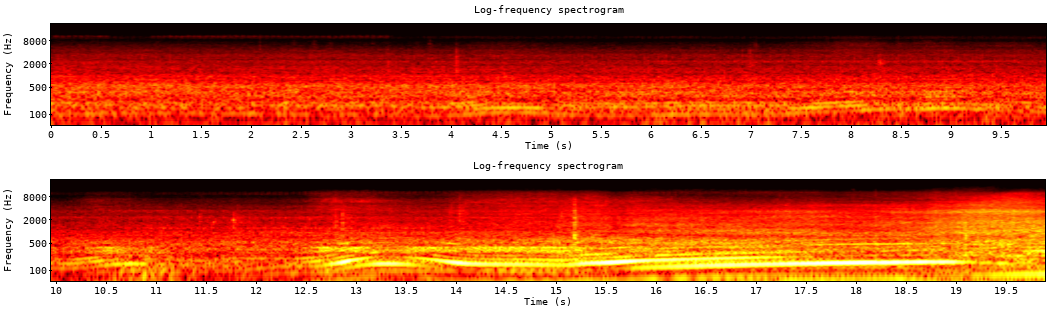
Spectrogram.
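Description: Cars pulling away across a level crossing. Steady background noise at first, then from about twelve seconds in car engines accelerate with rising and falling pitch, growing louder, with a rush of tyre noise near the end as a car passes close.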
